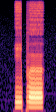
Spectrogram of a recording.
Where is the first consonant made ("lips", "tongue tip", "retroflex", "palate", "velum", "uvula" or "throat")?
lips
